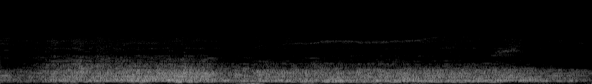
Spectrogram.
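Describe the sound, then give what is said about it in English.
A dense, steady roar of stormy wind and churning waves around a rowing boat, loud, with no voices, easing only slightly in the final moments as the storm subsides. “Wind, waves, peace, be still.”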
